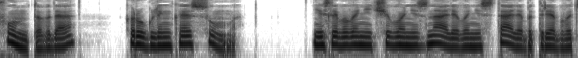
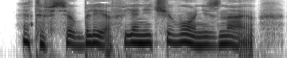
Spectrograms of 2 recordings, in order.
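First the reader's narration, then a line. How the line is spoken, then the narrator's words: Pained breathy voice. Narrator (Russian): с болью в голосе выдохнула госпожа Джашер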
